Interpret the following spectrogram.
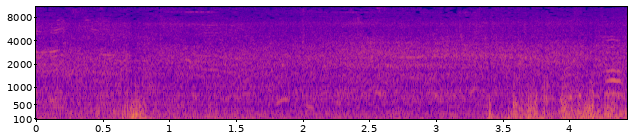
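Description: Street ambience: steady low traffic noise from cars on the road, with indistinct voices of people nearby that grow louder near the end.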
